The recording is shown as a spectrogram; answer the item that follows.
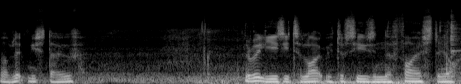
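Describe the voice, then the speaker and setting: Through noticeable background noise, a man speaks at a fairly quick pace and medium pitch with fairly even intonation. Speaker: outdoors vlogger. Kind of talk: casual vlog narration. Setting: outdoors in woods.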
